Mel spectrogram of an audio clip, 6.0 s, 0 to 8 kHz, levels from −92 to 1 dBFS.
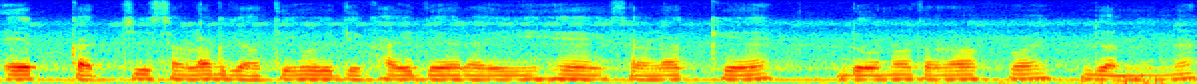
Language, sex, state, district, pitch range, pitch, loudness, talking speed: Hindi, male, Chhattisgarh, Bilaspur, 110-115 Hz, 115 Hz, -17 LUFS, 160 wpm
